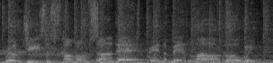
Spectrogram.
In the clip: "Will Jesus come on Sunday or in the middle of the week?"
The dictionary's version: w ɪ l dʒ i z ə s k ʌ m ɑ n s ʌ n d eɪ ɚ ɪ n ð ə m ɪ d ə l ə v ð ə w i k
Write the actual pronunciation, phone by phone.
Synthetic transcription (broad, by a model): w ɪ l dʒ i z ə s k ʌ m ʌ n s ʌ n d eɪ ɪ ɪ n ð ə m ɪ d l ə v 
